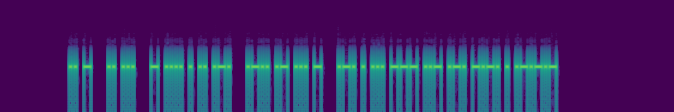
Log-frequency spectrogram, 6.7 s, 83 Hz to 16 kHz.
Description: Morse code, heard as a keyed tone, about 50 wpm, 700 Hz. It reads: IT IS THEIR LAST RESOURCE.
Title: Sentences from Top 1300 Words 50wpm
